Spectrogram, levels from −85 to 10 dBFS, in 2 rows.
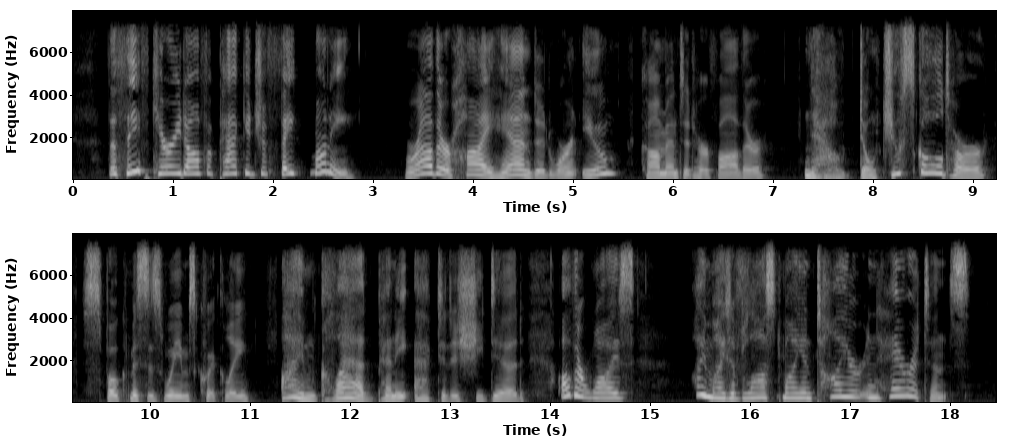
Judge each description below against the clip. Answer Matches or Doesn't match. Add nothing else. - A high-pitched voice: Matches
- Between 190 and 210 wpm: Doesn't match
